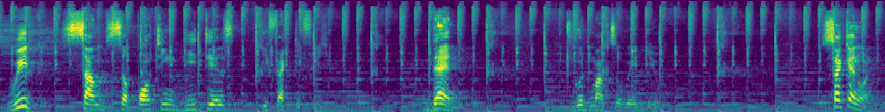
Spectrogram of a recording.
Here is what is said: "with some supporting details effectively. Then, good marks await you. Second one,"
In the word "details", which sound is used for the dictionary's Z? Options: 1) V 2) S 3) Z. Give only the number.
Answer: 2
